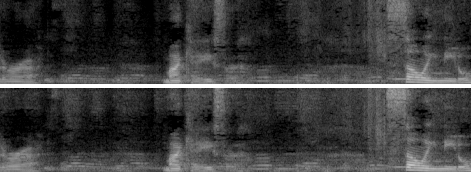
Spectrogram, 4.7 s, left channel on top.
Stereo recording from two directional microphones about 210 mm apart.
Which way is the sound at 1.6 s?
5° left (ahead or behind).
